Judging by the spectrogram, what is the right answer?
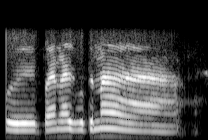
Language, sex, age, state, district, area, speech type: Tamil, male, 30-45, Tamil Nadu, Nagapattinam, rural, conversation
